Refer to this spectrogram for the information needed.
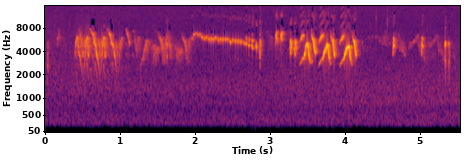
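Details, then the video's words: Locustella grasshopper warbler: a jumble of quick notes, then a long thin drawn-out whistle, followed by loud zigzag bursts and a few scattered chips, light hiss behind. "Сверчок. Голоса птиц"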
